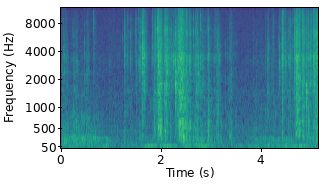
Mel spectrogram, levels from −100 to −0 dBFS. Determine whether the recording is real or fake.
real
